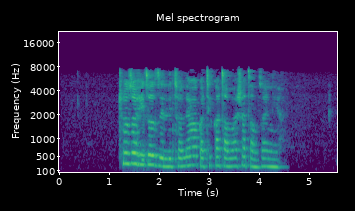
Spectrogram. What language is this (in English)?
Swahili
